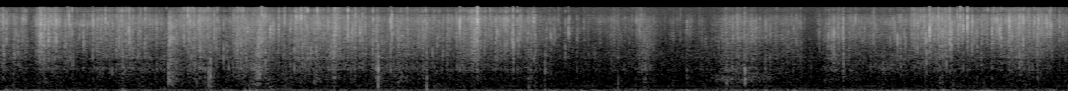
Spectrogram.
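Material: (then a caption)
Plastic. A sheet of clear plastic bubble wrap, held in both hands, is crinkled and squeezed by the fingers. The result is a steady, bright crinkling rustle with small sharp snaps scattered throughout, over a faint low hum.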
